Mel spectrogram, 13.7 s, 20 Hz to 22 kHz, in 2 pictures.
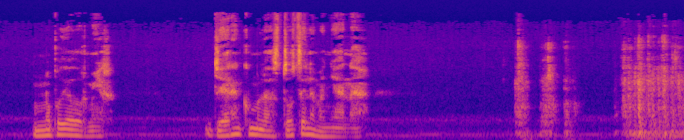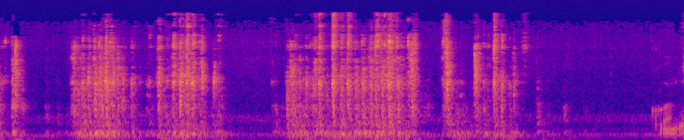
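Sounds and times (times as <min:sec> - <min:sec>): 
speech: 0:00.3 - 0:01.2, 0:02.0 - 0:03.8
key turning in a door lock: 0:05.2 - 0:12.4.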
